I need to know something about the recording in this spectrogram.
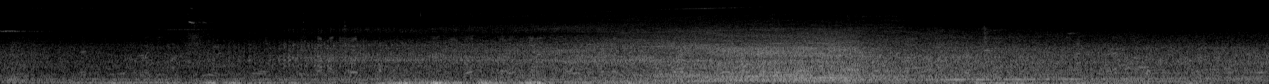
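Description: Distant city traffic rumbles steadily outdoors.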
